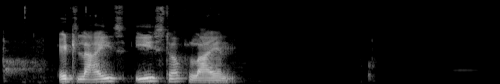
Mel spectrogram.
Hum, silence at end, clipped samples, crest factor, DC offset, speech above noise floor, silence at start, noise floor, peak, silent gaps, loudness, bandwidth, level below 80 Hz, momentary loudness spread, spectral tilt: none; 2.65 s; under 0.1%; 22 dB; under 0.1%; 69 dB; 0.05 s; -88 dBFS; -2 dBFS; none; -20 LUFS; 16 kHz; -60 dBFS; 6 LU; -5 dB/octave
